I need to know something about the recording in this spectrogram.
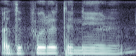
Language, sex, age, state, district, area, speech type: Malayalam, male, 18-30, Kerala, Kozhikode, rural, spontaneous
